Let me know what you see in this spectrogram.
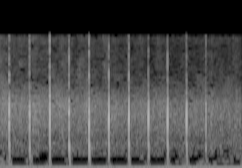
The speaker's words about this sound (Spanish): Ahora sí, venga, el aplauso para … y su guitarrista, gracias.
